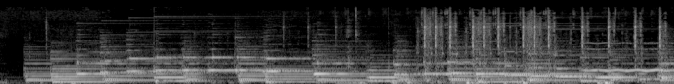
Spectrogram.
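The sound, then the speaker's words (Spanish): A typing sound effect of rapid clicking keystrokes grows denser and sharper in the second half, set over sustained tonal notes. “Esto significa teclear.”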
